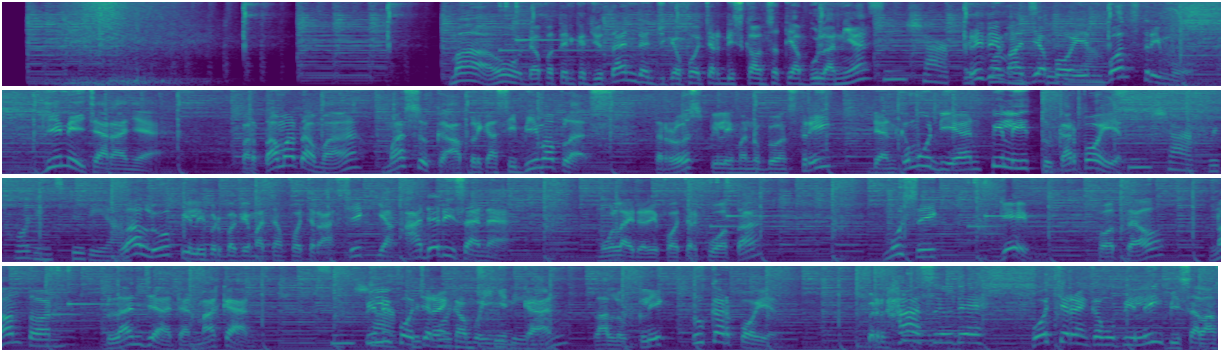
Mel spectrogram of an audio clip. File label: Indonesian Male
